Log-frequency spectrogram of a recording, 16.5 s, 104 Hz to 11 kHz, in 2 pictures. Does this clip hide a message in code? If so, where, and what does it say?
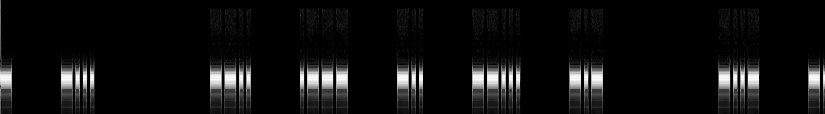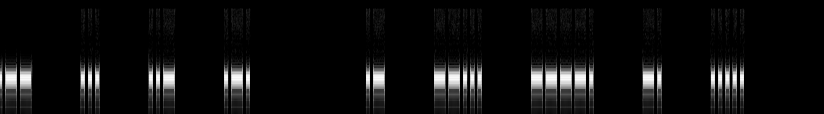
Yes: Morse code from 0.0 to 15.7 s, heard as a keyed tone, machine-sent, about 33 wpm, spaced as for 14 wpm, 460 Hz. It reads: … ZJD7K XYSUR A79N5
